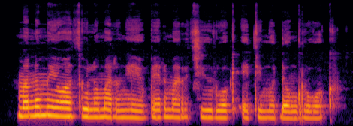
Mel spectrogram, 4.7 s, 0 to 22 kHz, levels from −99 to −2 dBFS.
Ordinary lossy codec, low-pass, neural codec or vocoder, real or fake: none; 19.8 kHz; vocoder, 48 kHz, 128 mel bands, Vocos; fake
